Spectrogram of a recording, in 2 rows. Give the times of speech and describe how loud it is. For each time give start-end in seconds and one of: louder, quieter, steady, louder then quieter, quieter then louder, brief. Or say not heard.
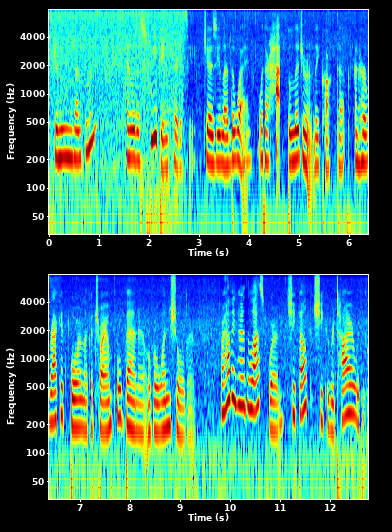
0.0-0.9 brief
1.6-12.7 steady.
